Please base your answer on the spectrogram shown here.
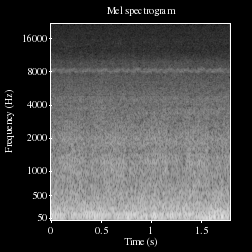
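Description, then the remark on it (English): A steady, even engine hum of a solid black 1966 Lamborghini Miura idling after pulling up and stopping, low and constant and smooth, with no changes in pitch or loudness and no voices. “The sound of the engine was smooth and even”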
